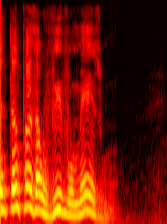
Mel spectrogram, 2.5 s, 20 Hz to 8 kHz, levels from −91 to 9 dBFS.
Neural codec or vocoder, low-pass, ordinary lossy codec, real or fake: none; 7.2 kHz; none; real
